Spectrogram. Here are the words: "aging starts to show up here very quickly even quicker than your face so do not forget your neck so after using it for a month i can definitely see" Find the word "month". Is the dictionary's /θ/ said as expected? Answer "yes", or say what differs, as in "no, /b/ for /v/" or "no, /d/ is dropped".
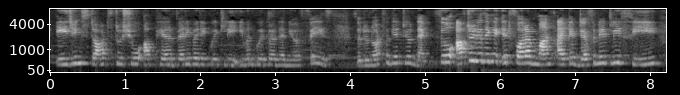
no, /t/ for /θ/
